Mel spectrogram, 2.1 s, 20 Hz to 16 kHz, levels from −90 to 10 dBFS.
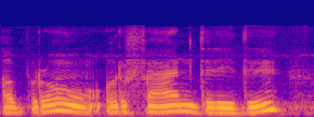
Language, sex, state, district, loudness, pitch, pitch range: Tamil, male, Tamil Nadu, Kanyakumari, -12 LUFS, 125 Hz, 120-135 Hz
